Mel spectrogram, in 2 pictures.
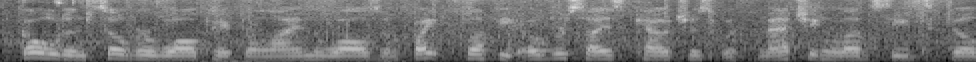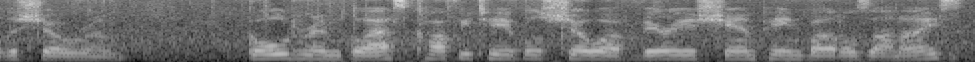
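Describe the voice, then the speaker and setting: A woman reading stage directions as scripted narration at a table read. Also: fairly low pitch. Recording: clearly noisy room recording.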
